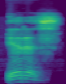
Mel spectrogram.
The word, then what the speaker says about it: heiress: ಇಲ್ಲಿ heiress ಅನ್ನೋದ್ರಲ್ಲಿ h silent. So how you have to pronounce is heiress, a sound, a sound ಬರುತ್ತೆ.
